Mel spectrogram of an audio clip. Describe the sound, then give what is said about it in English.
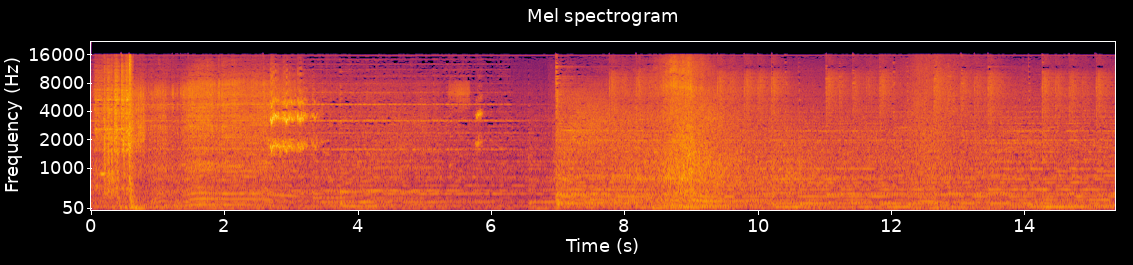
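A car pulls away from a terminal and drives on, its engine a steady, moderately loud drone for about fifteen seconds with a brief swell partway through. “As Nikolai's car pulls away from the terminal, the ruffians sent two other men to follow them.”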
